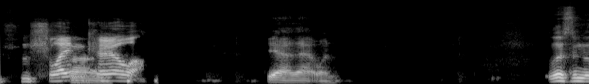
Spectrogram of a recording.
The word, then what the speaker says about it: Schlenkerla: So when I'm saying I mean I'm actually pronouncing it correct. Schlenkerla.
